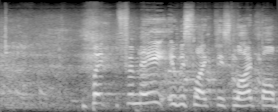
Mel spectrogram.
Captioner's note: laughter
